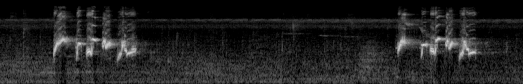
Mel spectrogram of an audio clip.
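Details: Red-whiskered bulbul singing a standard training voice for birds each morning: two nearly identical quick phrases of about five bubbling, chirpy notes, roughly three seconds apart.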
